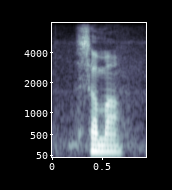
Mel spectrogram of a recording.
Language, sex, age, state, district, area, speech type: Punjabi, male, 30-45, Punjab, Rupnagar, rural, read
